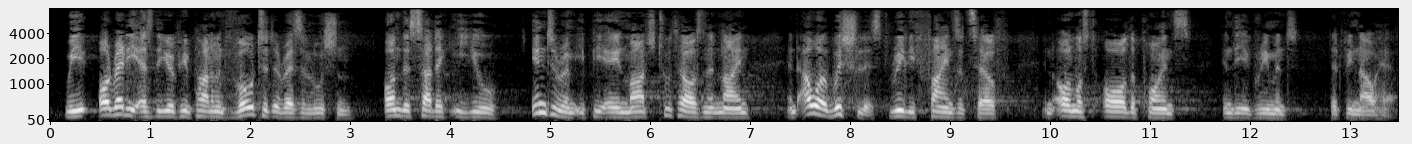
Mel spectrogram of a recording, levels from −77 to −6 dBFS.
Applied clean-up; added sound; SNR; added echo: none; none; none; none.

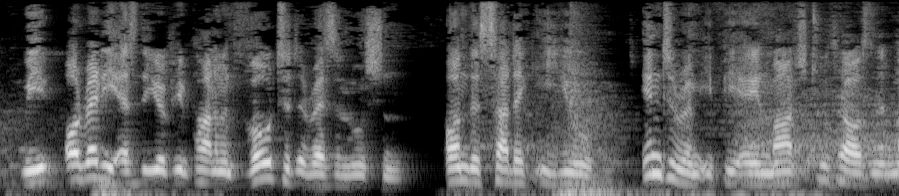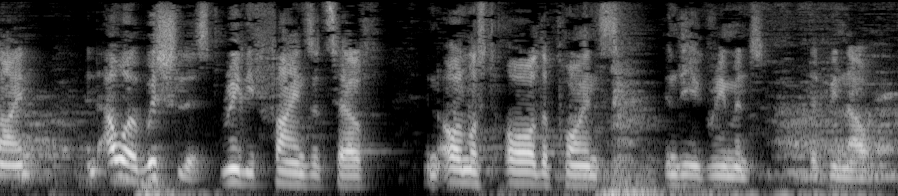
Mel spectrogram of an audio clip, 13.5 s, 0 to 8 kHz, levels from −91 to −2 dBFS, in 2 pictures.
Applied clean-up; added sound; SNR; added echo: classical method log-MMSE.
